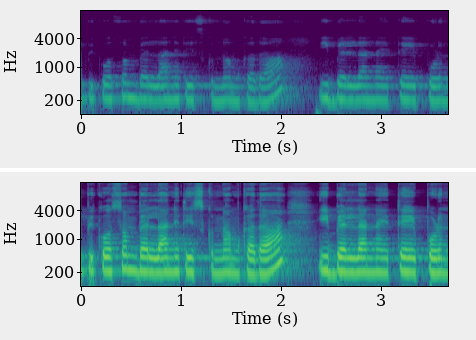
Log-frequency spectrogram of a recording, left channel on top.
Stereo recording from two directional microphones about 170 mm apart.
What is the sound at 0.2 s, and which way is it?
A woman's voice, 40° right (ahead or behind).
